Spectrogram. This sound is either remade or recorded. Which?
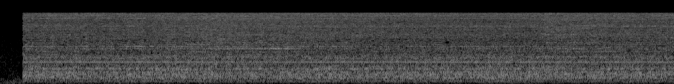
remade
